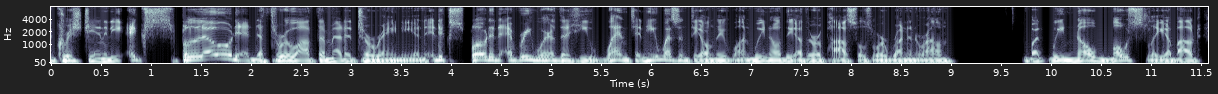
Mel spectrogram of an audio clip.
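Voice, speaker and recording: A low-voiced man hosts religious talk radio, sounding stuffed up and nasal, as if his nose were pinched. His delivery is emphatic and dramatic, with a lively swing in pitch and repeated stop-and-start phrases. The sound is dry and close. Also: dry recording. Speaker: radio show host.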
